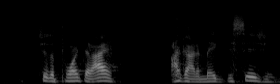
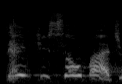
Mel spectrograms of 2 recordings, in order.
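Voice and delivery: high, overwhelmed thank-you; grateful roommate; 7 dB louder, slower than usual. Acted. Roommate hugs him after prophecy, high grateful voice. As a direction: gush thanks through tears.

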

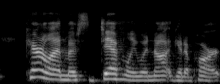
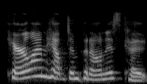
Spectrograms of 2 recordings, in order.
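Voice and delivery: ordinary delivery, nothing marked

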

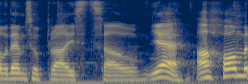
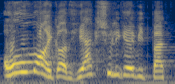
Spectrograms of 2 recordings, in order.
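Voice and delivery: high, loud and fast; can't believe he got the sword back; thrilled; 7 semitones higher, 7 dB louder than usual. Real, not acted. Sword returned, delight.

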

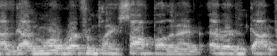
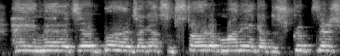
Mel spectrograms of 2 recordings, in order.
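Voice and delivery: much higher, breezy buddy voice; Ed Burns on the phone; 11 semitones higher than usual. Retold or imitated. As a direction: imitate a friend calling out of nowhere. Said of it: "he goes".

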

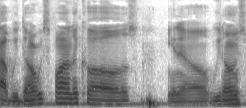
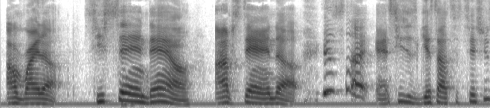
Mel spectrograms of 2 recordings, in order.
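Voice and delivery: usual speaking voice

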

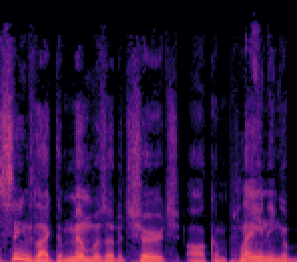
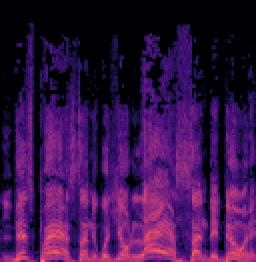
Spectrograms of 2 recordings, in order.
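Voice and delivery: much higher, stern warning; 10 semitones higher than usual. Acted. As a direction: lay down the law. Caller laying down the law.

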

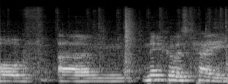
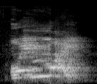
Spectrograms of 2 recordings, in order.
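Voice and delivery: high-pitched confrontational call; accosting bloke; 11 semitones higher than usual. Retold or imitated. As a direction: challenge him like a lairy pub stranger. Bloke accosts him at the urinals.

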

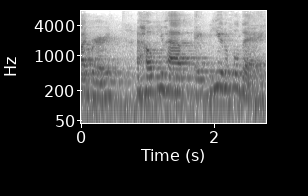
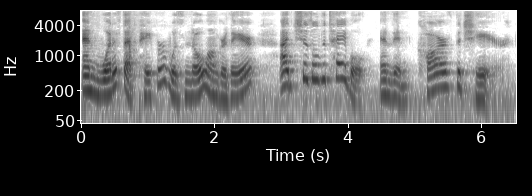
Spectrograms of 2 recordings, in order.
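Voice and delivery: put-on lilting picture-book narration for kids; reading to children; slower than usual. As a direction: read it like storytime at the library.

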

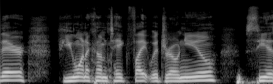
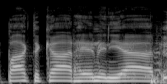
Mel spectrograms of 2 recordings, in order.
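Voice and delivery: put-on Boston accent. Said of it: "I'll have to do Boston".

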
